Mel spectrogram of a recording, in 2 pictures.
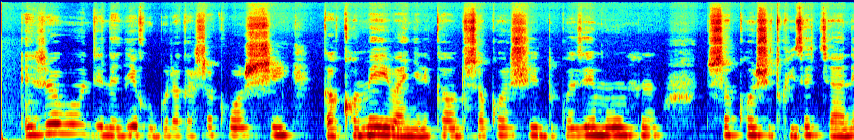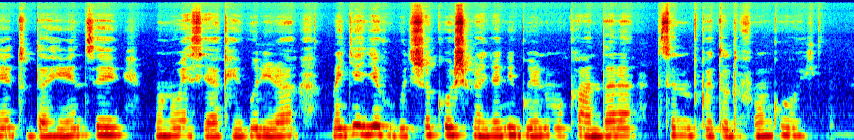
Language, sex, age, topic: Kinyarwanda, female, 25-35, finance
